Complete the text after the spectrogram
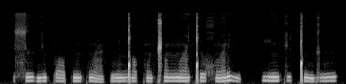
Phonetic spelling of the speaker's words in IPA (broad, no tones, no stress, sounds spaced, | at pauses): s ʉ ɡ ĩ p ɔ p ĩ kʷ ã | ʉ ŋ͡ǃ ɔ k õ ǁ ɔ̃ ŋʷ ã ǃ ʉ χʷ ã ɾ i | j ĩ k i ǃ ĩ ɡ ʉ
